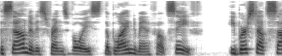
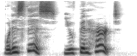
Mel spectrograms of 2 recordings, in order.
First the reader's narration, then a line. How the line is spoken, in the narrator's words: cried the startled priest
